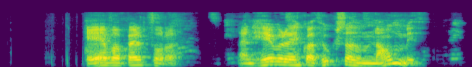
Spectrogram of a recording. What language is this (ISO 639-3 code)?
isl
